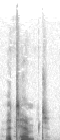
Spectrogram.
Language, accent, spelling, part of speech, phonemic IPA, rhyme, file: English, US, attempt, verb / noun, /əˈtɛmpt/, -ɛmpt, En-us-attempt.ogg
- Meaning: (verb) 1. To try 2. To try to move, by entreaty, by afflictions, or by temptations; to tempt 3. To try to win, subdue, or overcome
